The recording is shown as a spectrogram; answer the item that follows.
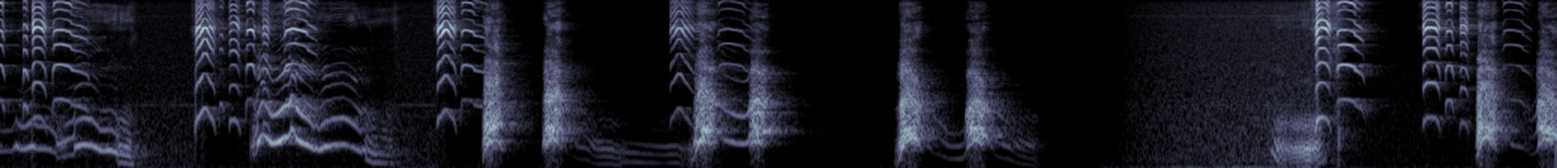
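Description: A small long-haired dog howls along with its head raised, in a wavering call over the first couple of seconds. Short yips and barks follow. Runs of rapid high squeaks come at the start and again near the end.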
